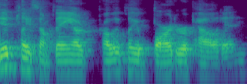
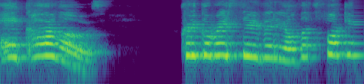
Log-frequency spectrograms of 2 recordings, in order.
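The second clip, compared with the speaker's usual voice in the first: screaming, higher and louder; 8 dB louder than usual. Retelling how a guy on a bike yelled at the speaker: imitating a guy screaming. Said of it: "just screamed out".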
